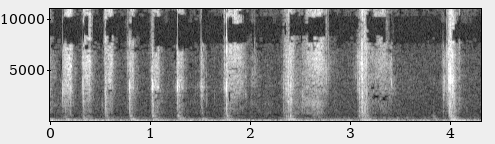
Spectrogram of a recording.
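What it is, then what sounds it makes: Leather-wrapped steering wheel. Long red nails and fingertips scratch and grip the black stitched leather or faux-leather cover of a solid car steering wheel rim. Quick, bright scratchy strokes repeat steadily over a constant low rumble, each stroke dying away almost at once.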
